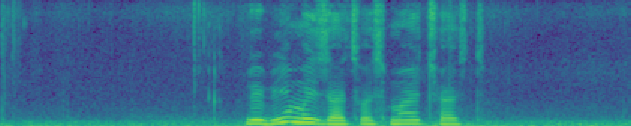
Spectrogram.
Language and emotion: Russian, neutral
